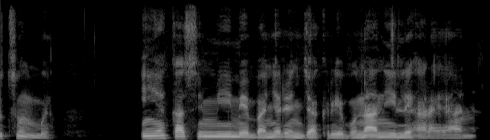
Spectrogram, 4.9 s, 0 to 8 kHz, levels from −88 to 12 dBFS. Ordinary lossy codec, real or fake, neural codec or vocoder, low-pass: none; real; none; none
